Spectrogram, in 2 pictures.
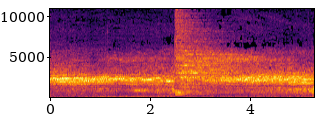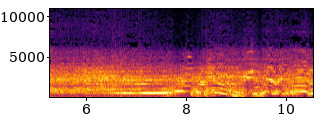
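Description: Loud noise-rock playing: heavily distorted electric guitar over drums, making a dense wall of noise, with a cymbal crash about two and a half seconds in. Near the end the noise turns into falling pitch sweeps and then a wavering, sustained squeal.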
